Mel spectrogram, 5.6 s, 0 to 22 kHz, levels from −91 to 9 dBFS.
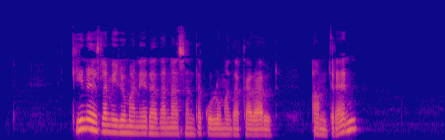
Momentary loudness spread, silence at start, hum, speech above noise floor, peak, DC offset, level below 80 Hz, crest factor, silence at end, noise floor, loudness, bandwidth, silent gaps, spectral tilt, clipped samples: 11 LU; 0.9 s; none; 45 dB; -14 dBFS; under 0.1%; -80 dBFS; 20 dB; 1.1 s; -76 dBFS; -31 LUFS; 11 kHz; none; -5 dB/octave; under 0.1%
